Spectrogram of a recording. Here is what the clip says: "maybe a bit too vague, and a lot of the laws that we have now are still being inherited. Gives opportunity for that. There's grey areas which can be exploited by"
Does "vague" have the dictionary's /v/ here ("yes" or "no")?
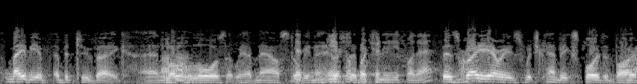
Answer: yes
